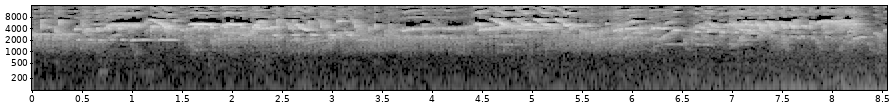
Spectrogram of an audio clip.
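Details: Captive canaries singing in a family aviary: fast warbling trills and chattering runs, high and bright, flowing with little pause, several birds overlapping.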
